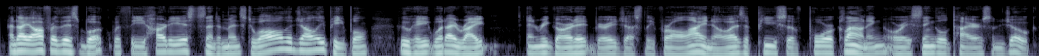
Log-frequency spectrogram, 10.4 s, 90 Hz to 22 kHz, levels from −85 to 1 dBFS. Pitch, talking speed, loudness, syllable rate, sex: 125 Hz, 225 wpm, -20 LUFS, 5.2 syllables/s, male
